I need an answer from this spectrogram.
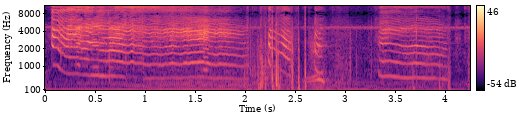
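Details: Otter begging for food with a long descending scream, a few clattering knocks, then another falling squeal, over a low steady hum.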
